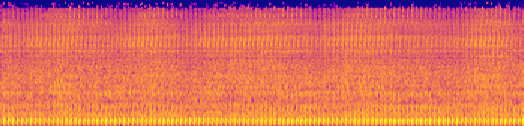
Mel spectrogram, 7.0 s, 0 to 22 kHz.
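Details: 1939 Onan DC generator after repair, running steadily with output about 116 V (rated 115) and no smoke. Steady, even thump at constant speed, about 100 beats a minute, no hunting or misses: normal steady running.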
